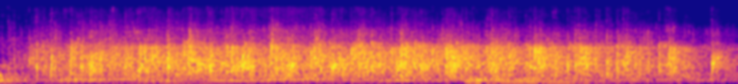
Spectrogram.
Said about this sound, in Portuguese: Você pode dar um aplauso ao Senhor?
